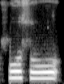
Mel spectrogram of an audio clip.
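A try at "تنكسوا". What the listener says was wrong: Tang. NG. Tang. Nah, itu masih ada yang keluar dari mulut ketika hidung ditutup. Harusnya hilang.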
